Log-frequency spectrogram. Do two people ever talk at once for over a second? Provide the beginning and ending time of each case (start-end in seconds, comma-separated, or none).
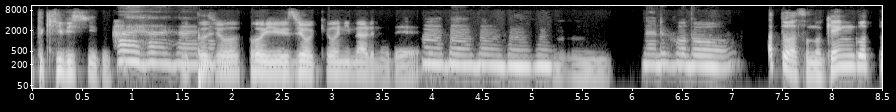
none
